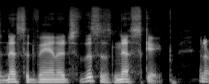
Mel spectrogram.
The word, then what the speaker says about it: NEScape: Advantage so this is ncape and it rhymes with Escape so oh the correct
